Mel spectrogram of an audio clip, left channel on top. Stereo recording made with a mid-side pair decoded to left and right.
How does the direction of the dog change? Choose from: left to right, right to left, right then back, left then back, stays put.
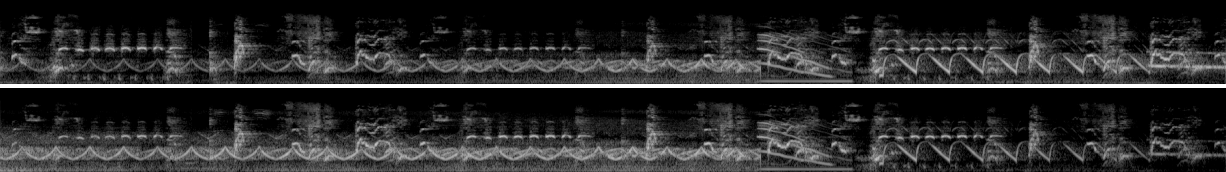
right then back.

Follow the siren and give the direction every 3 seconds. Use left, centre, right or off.
right, right, centre, left.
